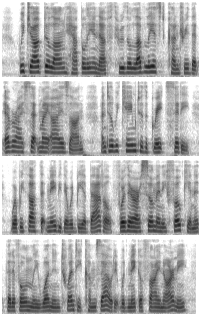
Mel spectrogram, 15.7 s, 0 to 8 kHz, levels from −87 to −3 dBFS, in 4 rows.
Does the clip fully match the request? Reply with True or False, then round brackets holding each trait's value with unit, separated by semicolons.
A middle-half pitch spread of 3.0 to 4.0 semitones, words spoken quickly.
True (3.7 semitones; 210 wpm)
